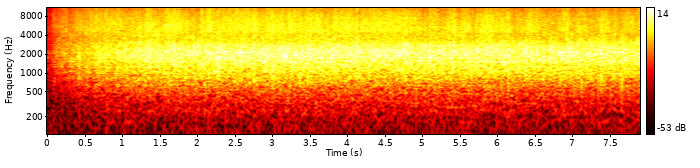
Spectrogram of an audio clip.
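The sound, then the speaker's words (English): Loud, sustained applause from a large audience for an orchestra's string section, a dense wash of clapping that swells up in the first second and then holds steady throughout, with no voices standing out. “I would like to show you wonderful applause with the ladies and gentlemen of our magnificent string section”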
